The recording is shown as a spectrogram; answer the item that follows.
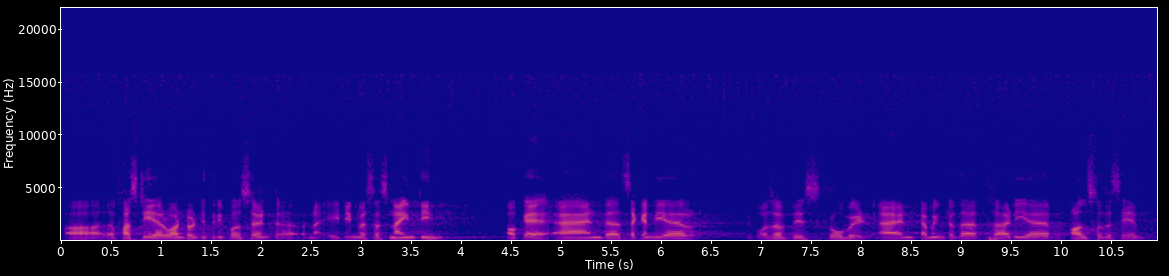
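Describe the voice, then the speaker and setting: A man with an Indian accent giving a corporate performance presentation to staff, speaking haltingly and often tagging his phrases with "okay". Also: fairly high pitch, little pitch movement, bright, forceful tone. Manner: halting delivery with repeated "okay" tags. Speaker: business presenter. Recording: echoey hall with long reverb.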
